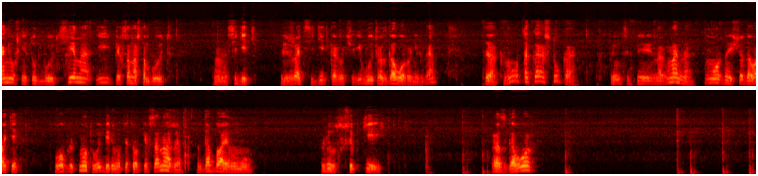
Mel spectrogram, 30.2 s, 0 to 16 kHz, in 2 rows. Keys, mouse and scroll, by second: 0.1 middle click, 1.8 middle click, 3.1 middle click, 4.3-6.7 middle drag, 7.2-8.5 middle drag, 10.1 shift+middle click, 11.0 middle click, 12.6 shift+middle click, 14.1 click, 15.4 click, 17.2 click, 19.4 click, 21.8 click, 22.8 click, 23.0-30.1 drag.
